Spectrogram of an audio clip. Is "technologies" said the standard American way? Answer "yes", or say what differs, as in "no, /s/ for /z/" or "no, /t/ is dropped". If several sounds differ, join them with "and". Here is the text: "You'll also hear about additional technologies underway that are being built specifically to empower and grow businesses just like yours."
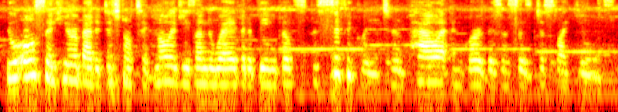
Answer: yes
